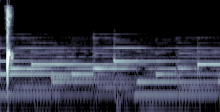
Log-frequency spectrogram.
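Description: Background music of sustained keyboard-like notes over a held low note, with a short sharp pop sound effect right at the start.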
